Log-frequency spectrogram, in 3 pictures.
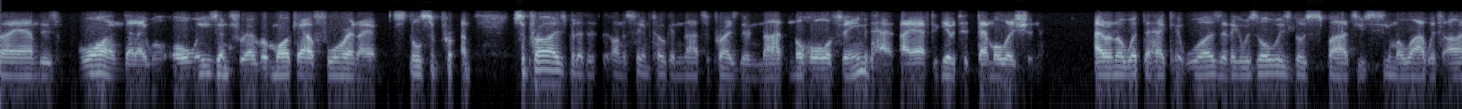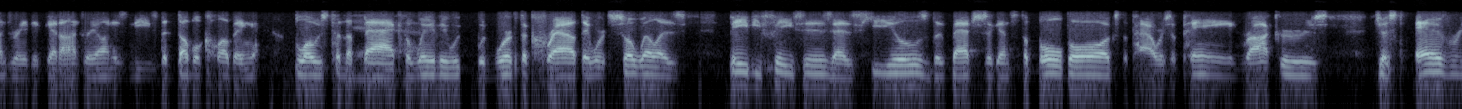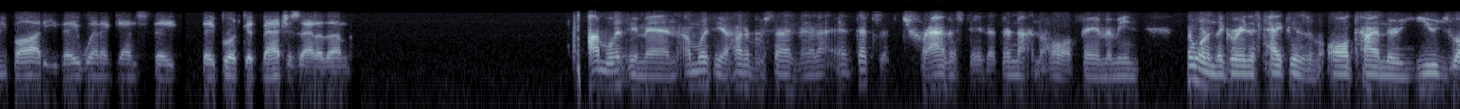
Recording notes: we take your calls LIVE on the air!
